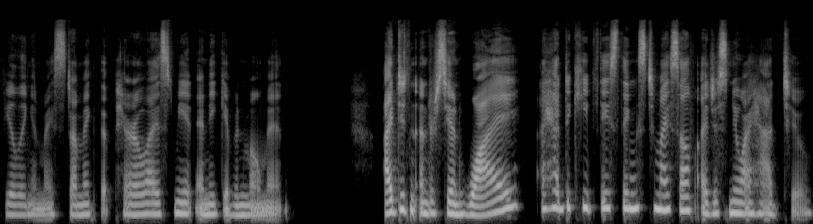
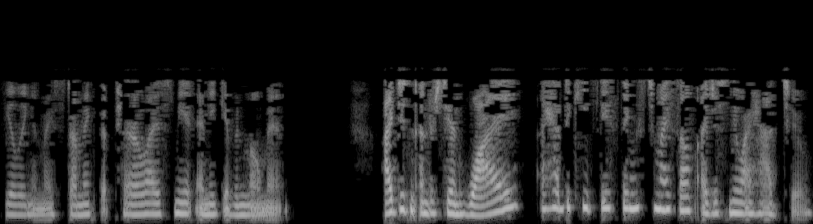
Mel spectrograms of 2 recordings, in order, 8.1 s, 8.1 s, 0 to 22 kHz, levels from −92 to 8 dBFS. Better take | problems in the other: first | garbled, watery; badly

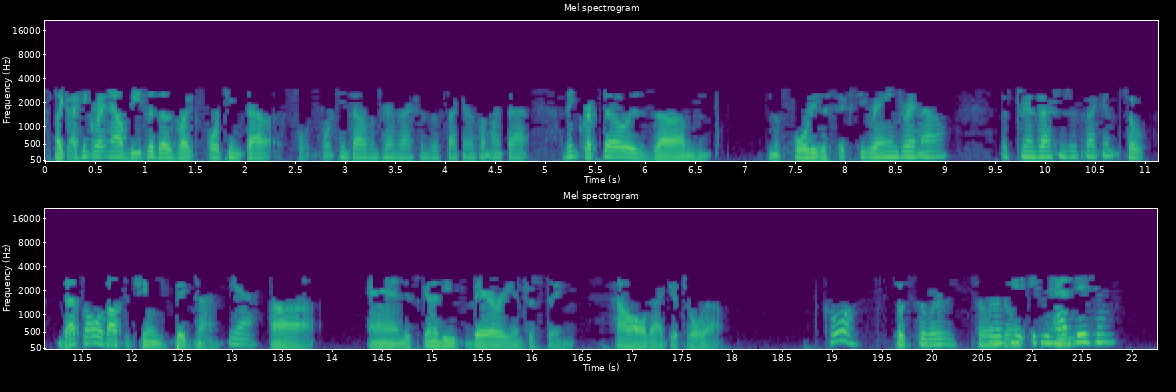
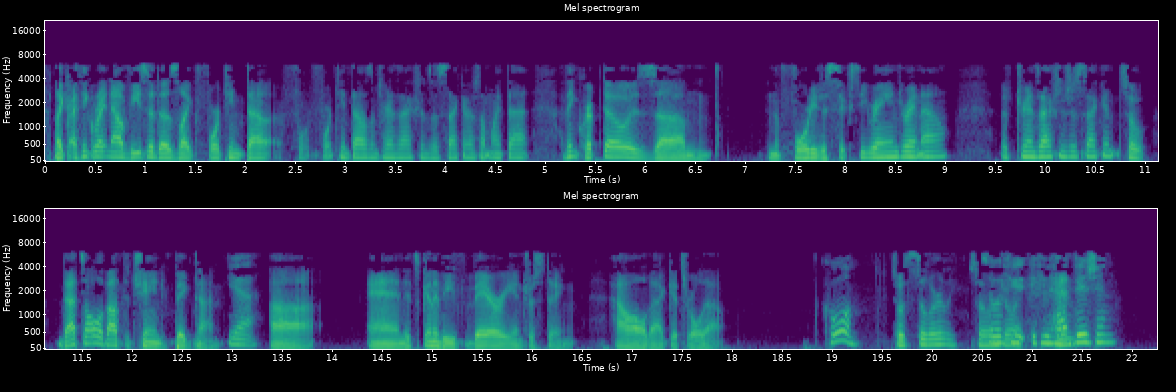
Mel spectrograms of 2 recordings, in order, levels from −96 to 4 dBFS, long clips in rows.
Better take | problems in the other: second | garbled, watery; badly; nothing above 3 kHz; slightly in the second

